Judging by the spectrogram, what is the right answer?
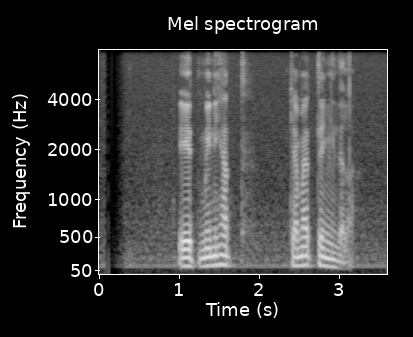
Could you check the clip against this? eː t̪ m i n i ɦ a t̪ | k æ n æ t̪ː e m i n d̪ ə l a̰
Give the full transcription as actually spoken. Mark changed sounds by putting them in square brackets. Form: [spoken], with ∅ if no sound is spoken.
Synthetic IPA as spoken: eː t̪ m i n i ɦ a t̪ | k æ [m] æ t̪ː e [ŋ] i n d̪ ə l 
